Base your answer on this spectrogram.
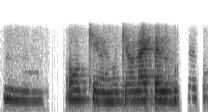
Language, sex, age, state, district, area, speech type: Tamil, female, 18-30, Tamil Nadu, Cuddalore, urban, conversation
